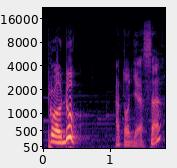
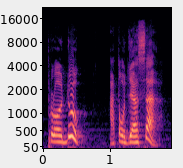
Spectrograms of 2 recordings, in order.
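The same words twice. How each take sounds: First: The pitch rises and falls across the words. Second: The words are hit with strong stress. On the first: "Kalau irama" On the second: "Kalau aksentuasi"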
